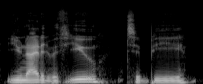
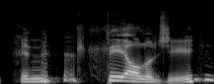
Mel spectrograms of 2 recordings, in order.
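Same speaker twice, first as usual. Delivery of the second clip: put-on formal announcer voice, higher pitch; 7 semitones higher than usual. Naming a degree aloud: mock commencement announcer voice. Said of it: "Now you sound like the commencement address guy".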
